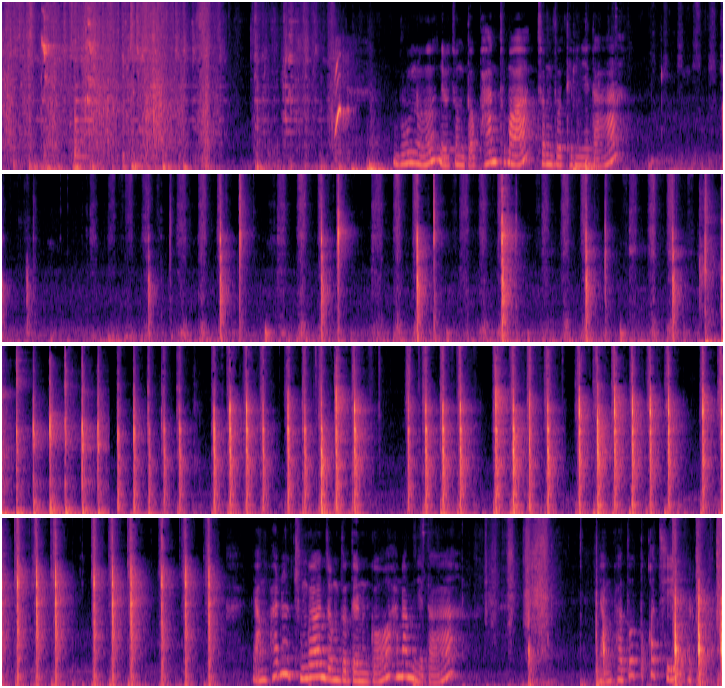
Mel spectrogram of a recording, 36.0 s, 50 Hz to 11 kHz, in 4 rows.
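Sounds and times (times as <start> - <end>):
knife chopping on wooden board: 35.4 - 36.0.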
